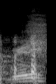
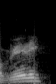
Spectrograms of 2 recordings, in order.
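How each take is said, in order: First: High, loud screamed question; re-enacted shriek of disbelief; incredulous scream. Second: Said in the usual way. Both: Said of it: "scream and go".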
